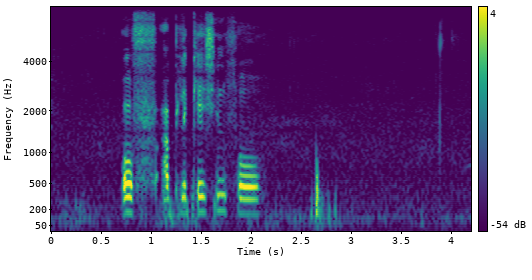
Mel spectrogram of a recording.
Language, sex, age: Swati, male, 19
